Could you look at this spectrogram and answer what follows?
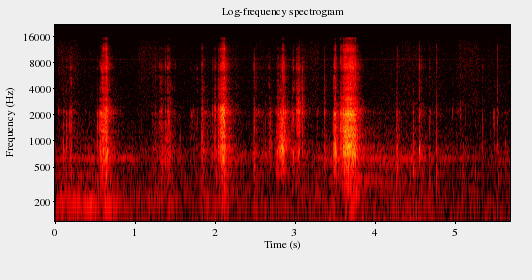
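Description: Clear adhesive tape being pulled off its roll as it is wound around a bicycle handlebar: four short pulls, the loudest a little after three and a half seconds in.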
